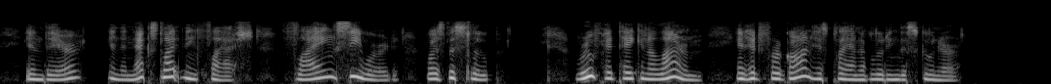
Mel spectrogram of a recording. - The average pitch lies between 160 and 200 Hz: No, high, 245 Hz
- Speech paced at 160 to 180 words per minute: No, average, 145 wpm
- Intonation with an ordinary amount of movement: Yes, average, 4.2 semitones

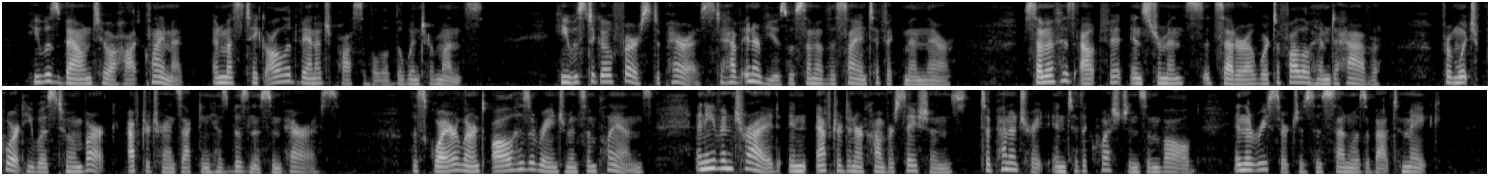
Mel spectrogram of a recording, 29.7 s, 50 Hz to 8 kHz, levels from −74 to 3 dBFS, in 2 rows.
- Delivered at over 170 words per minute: Yes, average, 180 wpm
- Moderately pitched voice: Yes, medium, 165 Hz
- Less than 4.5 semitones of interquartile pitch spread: No, average, 4.8 semitones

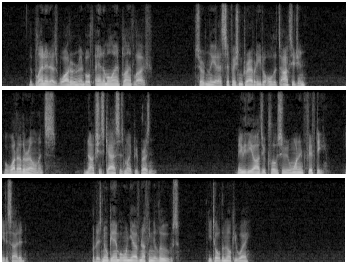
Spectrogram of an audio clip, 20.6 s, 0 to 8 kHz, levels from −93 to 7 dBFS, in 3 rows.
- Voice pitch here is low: Yes, low, 110 Hz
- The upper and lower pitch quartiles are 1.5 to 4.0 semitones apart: Yes, average, 3.0 semitones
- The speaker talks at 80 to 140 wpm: No, average, 155 wpm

